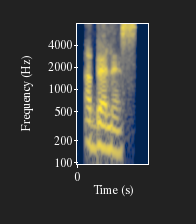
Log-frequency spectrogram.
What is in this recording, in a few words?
"obelus", Indian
